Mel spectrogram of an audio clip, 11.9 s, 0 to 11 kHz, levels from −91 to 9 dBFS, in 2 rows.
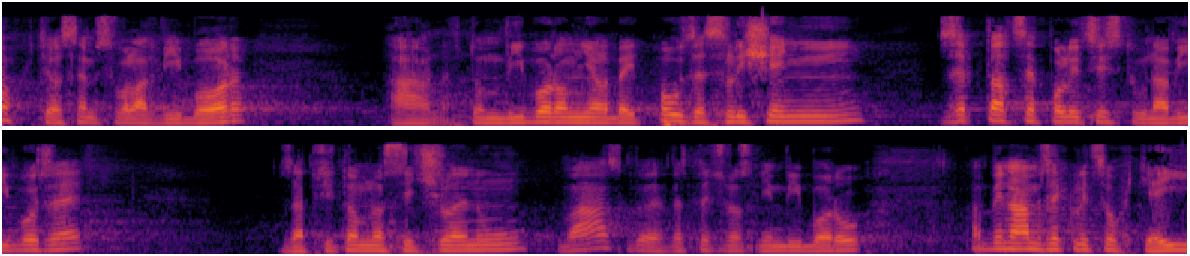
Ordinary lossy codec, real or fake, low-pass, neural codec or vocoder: AAC, 32 kbps; real; 7.2 kHz; none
